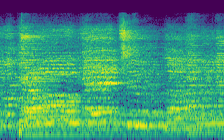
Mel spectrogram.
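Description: Live worship band playing a Christian song, several voices singing a held line together over acoustic guitar and band; it gets louder about half a second in.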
